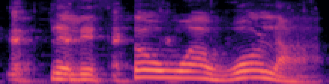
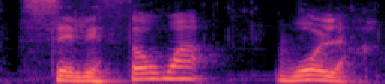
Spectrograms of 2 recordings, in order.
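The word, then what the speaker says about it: Żelazowa Wola: I know how to pronounce this name. But here we Correct. go. Correct. Selezowa Wola. That's where he was born. Where? In, you make me say it again. Selezowa Wola, Poland.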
